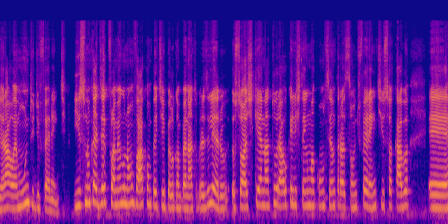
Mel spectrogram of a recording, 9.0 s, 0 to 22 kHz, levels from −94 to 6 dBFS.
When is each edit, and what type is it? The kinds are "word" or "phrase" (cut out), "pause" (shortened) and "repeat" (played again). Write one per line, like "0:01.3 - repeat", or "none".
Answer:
0:01.4 - pause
